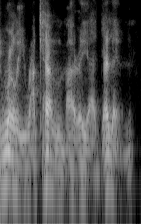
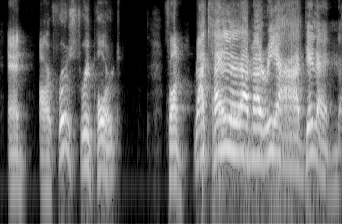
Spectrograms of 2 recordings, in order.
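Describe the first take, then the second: First: Much softer, dry and doubting; sarcastic mutter. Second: Higher, louder, grand on-air introduction; mock announcer intro. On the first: Real, not acted. Caller scoffs at the reporter's name, soft and sarcastic. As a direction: drop it low, full of scorn. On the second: Caller parodies the anchor's intro of the reporter, big and announcer-like. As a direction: belt out the name like a news anchor.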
